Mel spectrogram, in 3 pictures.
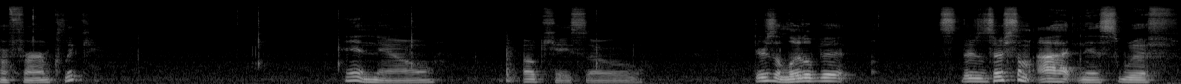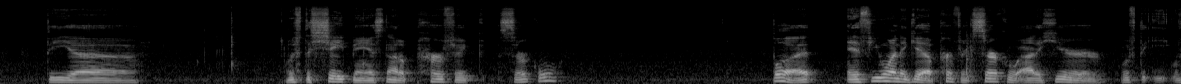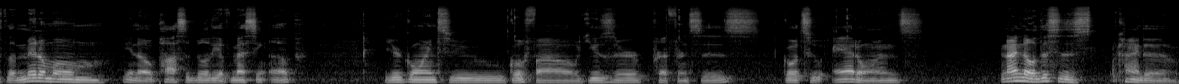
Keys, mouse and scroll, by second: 1.7-6.1 middle drag, 9.4-10.7 scroll up 1, 10.7-11.2 scroll up 1, 14.2-16.1 middle drag, 28.6-30.4 drag.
